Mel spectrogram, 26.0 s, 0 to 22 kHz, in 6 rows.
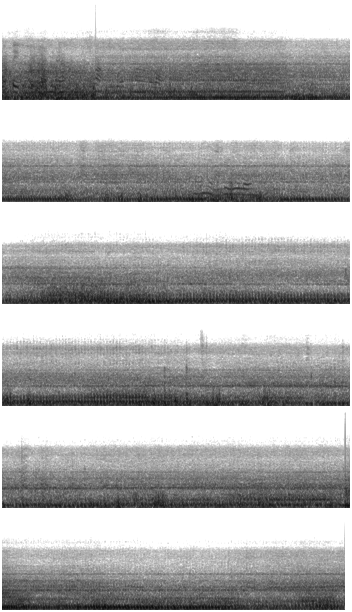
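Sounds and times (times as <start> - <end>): wind and road noise: 0.0 - 26.0
motorcycle engine running: 3.6 - 16.7, 18.6 - 26.0.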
